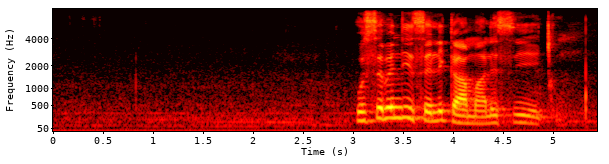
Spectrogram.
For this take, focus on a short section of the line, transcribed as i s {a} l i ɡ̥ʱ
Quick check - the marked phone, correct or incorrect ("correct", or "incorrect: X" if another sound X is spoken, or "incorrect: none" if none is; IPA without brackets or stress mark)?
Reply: incorrect: ɛ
